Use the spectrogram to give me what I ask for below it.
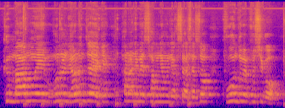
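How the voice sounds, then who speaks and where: A man's voice: very high voice, level tone, quick pace. A male pastor preaching an emphatic sermon, exhorting the congregation with rhetorical questions. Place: church sanctuary. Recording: echoey church hall, mic at a distance.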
